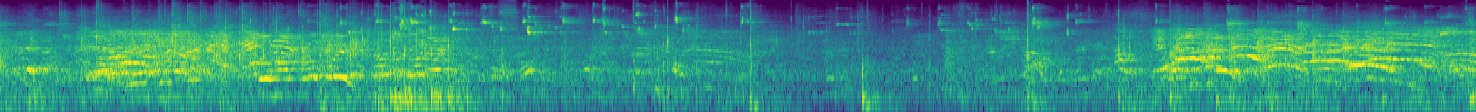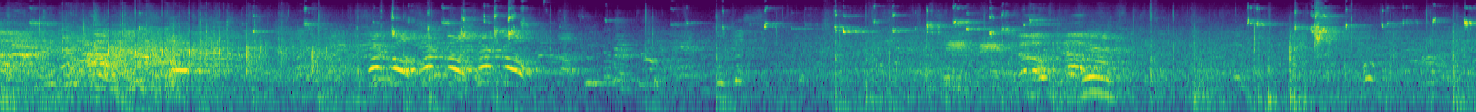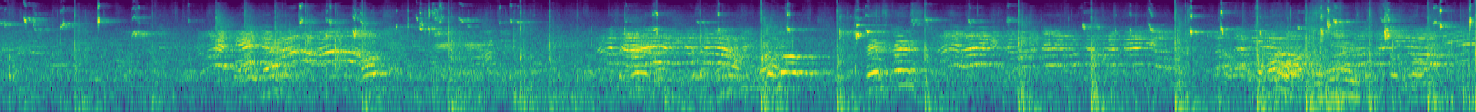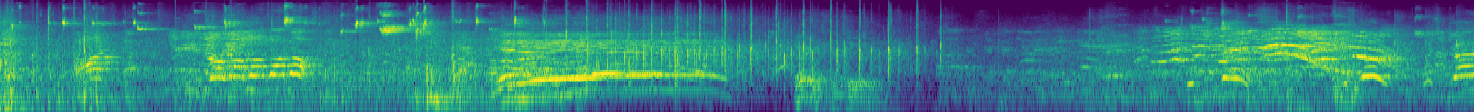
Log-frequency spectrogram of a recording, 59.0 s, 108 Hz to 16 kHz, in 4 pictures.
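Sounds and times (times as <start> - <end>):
voices calling and shouting: 0.0 - 26.2, 27.1 - 50.4, 54.7 - 59.0
basketball bouncing on wooden floor: 3.2 - 4.7.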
